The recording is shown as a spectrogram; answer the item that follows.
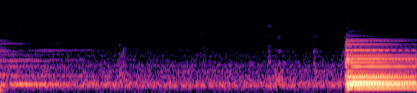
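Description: Electronic keyboard with a piano voice: a held note fades out in the first half second, then near the end two notes, B-flat and the G above it, are struck together and held, sounding a major sixth.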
